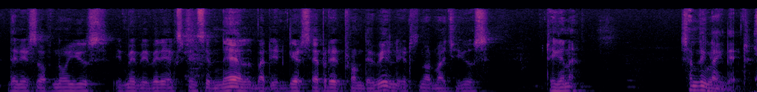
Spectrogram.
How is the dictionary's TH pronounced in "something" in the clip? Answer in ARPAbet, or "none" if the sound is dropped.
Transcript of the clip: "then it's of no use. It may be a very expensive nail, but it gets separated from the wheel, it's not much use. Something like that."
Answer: T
